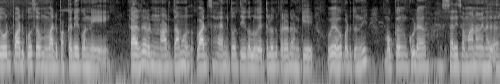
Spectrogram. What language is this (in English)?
Telugu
